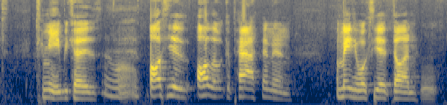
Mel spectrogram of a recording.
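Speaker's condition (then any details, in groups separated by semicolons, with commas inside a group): Down syndrome; 32 years old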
